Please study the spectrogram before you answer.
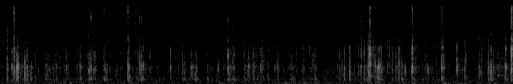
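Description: Long nails scratch and flick the black plastic bristles of an upright Revlon plastic paddle hairbrush. The result is a quiet, rapid patter of dry, crinkly clicks and scrapes, centered in the mids with bright ticks, almost no low end, and no ring after each flick.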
